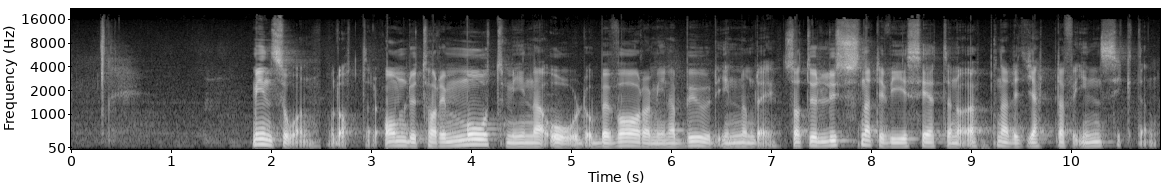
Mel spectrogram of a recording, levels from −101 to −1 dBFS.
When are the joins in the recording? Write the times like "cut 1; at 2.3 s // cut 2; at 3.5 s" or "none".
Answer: cut 1; at 2.5 s // cut 2; at 7.1 s

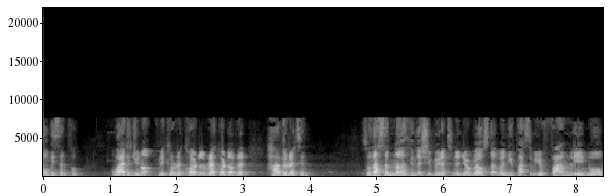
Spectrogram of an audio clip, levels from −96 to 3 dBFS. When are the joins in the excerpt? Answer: none

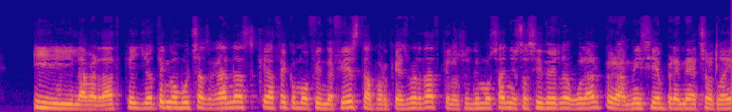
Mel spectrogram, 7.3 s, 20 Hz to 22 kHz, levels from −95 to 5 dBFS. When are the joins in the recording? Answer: none

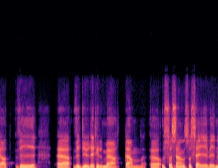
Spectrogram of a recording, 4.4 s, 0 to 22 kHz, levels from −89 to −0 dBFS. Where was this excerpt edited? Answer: cut 1; at 1.4 s // cut 2; at 1.9 s // cut 3; at 3.2 s

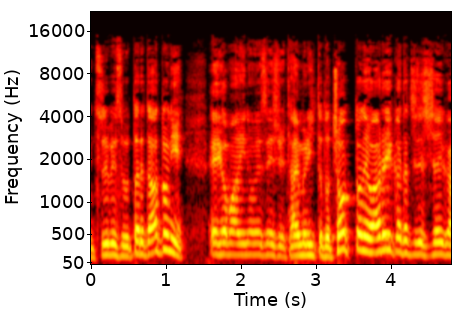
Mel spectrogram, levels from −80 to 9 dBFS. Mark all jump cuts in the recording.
none

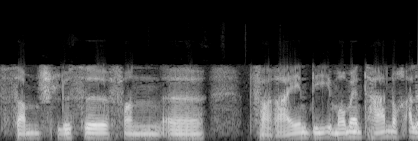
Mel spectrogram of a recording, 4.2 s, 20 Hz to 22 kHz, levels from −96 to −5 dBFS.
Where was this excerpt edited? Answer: none

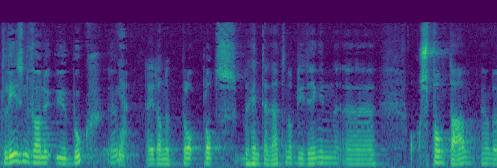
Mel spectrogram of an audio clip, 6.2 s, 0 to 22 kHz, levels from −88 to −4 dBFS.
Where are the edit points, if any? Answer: cut 1; at 1.7 s

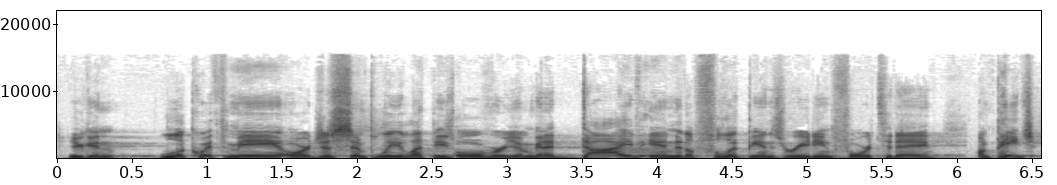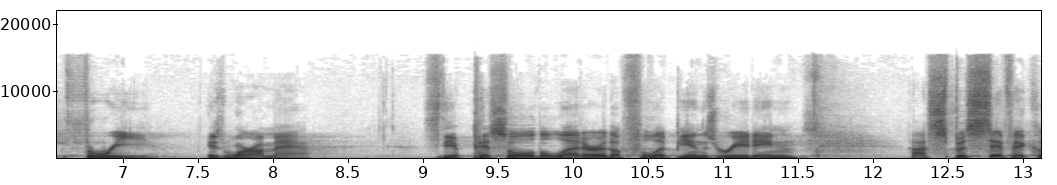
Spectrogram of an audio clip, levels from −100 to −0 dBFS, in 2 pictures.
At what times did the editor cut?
cut 1; at 2.6 s // cut 2; at 6.1 s

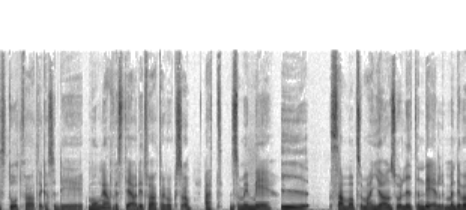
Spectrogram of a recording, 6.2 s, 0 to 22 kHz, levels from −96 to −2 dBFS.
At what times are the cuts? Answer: cut 1; at 1.1 s // cut 2; at 1.5 s // cut 3; at 1.9 s // cut 4; at 2.6 s // cut 5; at 3.1 s // cut 6; at 3.7 s // cut 7; at 4.7 s

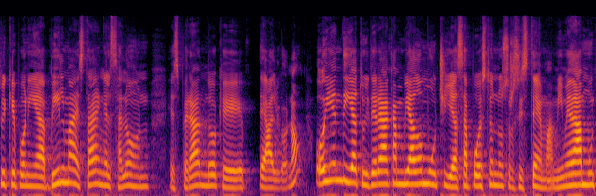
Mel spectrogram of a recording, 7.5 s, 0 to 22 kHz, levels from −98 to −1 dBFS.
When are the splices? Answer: cut 1; at 3.2 s // cut 2; at 3.8 s

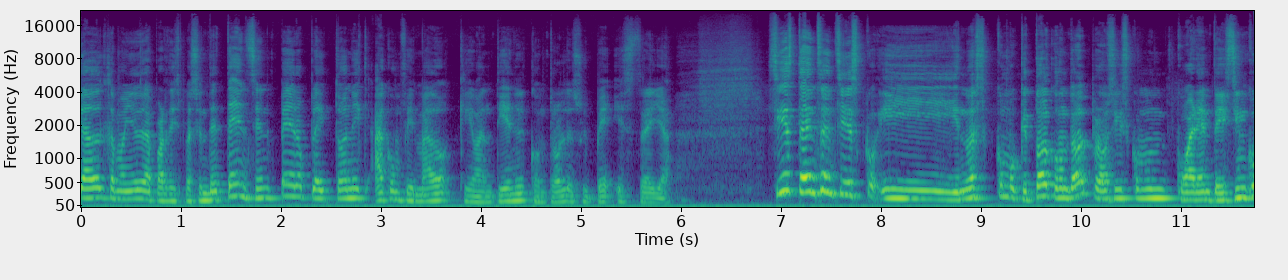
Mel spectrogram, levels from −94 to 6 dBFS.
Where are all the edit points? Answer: none

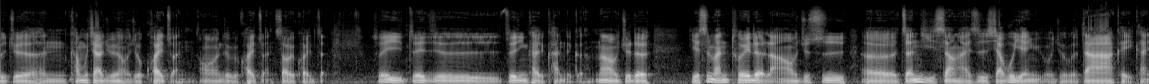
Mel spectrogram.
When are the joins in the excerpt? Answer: cut 1; at 8.5 s

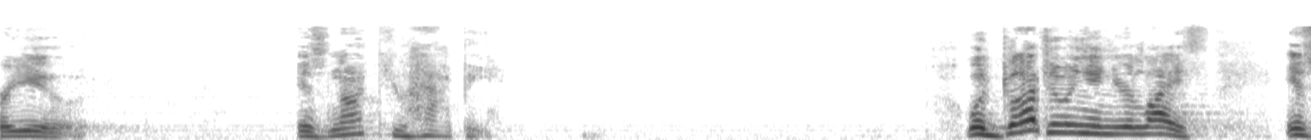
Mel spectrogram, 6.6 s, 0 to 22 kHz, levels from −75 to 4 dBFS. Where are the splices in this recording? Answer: cut 1; at 1.9 s // cut 2; at 5.2 s

